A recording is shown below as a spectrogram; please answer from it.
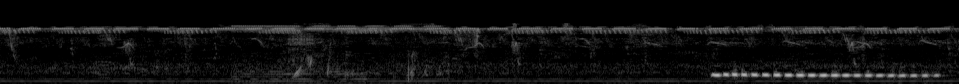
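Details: Burchell's coucal singing in the early morning at Pete's Pond, Mashatu Game Reserve, Botswana, January 2014: a low, bubbling, gradually descending run of about twenty hollow hoots over a high insect drone; Egyptian geese and hadeda ibis also present.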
